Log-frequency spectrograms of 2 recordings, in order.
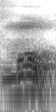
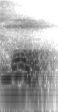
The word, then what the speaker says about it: mho: is, SI unit of conductance is, it is mho. It is exactly opposite to this one. It is exactly, the symbol, if you see, the symbol has been exactly opposite. It is pronounced as mho.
